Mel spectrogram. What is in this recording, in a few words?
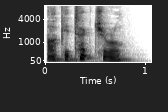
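"architectural", English, British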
